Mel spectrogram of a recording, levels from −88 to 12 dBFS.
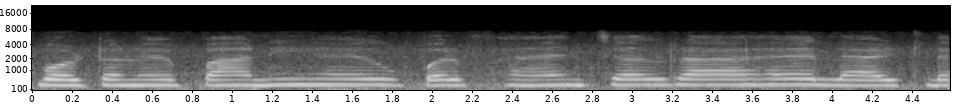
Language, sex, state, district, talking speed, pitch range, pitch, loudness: Hindi, female, Bihar, Kaimur, 145 wpm, 230-245 Hz, 235 Hz, -16 LUFS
